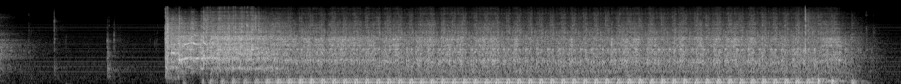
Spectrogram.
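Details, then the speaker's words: 2000 Polaris Sportsman 500 ATV, test crank after starter replacement: even, fairly fast cranking with a slightly dragging, catching whir for about six seconds, as if something is hanging up, possibly rust; likely how it always sounded; starter cranking with hang-up sound. "I'm not sure sounds like something's hanging up"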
